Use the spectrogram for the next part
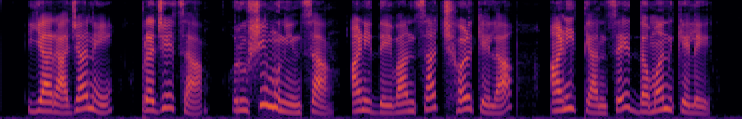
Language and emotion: Marathi, neutral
